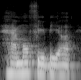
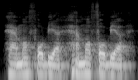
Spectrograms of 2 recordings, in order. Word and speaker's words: hemophobia: खून का डर मीन्स इसको बोलते हैं हेमोफीबिया। हेमोफोबिया, हेमो मतलब होता है ब्लड, फोबिया मतलब डर, खून का डर। हेमोफोबिया स्पेलिंग बता देता हूँ।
